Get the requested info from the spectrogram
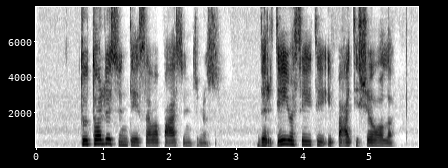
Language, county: Lithuanian, Vilnius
